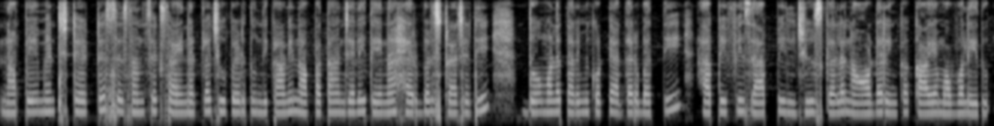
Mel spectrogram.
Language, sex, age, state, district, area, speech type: Telugu, female, 30-45, Andhra Pradesh, Chittoor, urban, read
